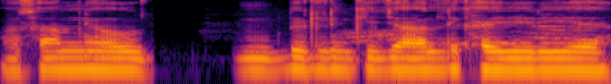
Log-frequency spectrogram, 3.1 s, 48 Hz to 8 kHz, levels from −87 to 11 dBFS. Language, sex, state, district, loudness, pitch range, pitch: Hindi, male, Haryana, Jhajjar, -17 LUFS, 115-120 Hz, 115 Hz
